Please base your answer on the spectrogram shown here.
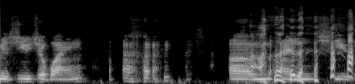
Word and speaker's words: Yuja Wang: Phonetically, kind of announce Yuja Wang, not use my Wang, which is what it kind of sounds like.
